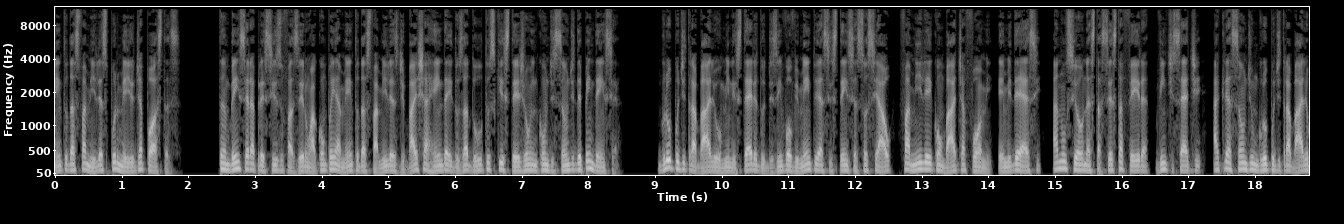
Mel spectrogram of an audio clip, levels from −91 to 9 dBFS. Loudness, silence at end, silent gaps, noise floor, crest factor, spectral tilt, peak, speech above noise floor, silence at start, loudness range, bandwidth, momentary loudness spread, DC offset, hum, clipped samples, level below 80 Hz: -21 LUFS; 0 s; none; -87 dBFS; 18 dB; -6 dB/octave; -2 dBFS; 67 dB; 0 s; 1 LU; 12 kHz; 5 LU; under 0.1%; none; under 0.1%; -44 dBFS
